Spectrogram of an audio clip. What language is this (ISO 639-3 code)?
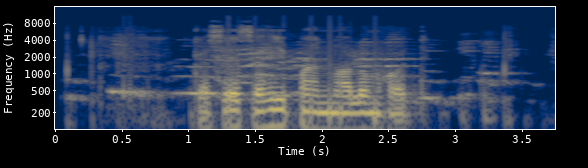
mvy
